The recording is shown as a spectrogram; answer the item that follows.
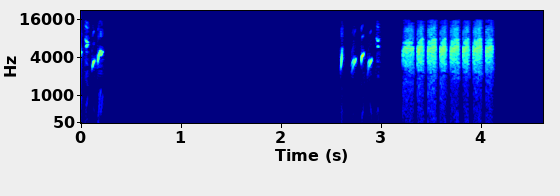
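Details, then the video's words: European goldfinch in the campero song style, 2020/2021 recording: short bursts of twittering chirps, then a dense, rapid rattling trill of harsh buzzy notes lasting about a second. "NUEVO CD JILGUERO CAMPERO 2020/2021"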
